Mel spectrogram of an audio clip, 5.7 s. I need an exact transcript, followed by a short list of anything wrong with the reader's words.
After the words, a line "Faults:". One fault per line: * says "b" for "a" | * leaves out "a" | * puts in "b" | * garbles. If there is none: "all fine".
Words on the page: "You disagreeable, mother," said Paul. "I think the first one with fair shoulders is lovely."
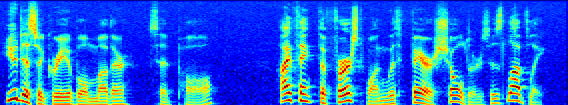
"You disagreeable, mother," said Paul. "I think the first one with fair shoulders is lovely."
Faults:
all fine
